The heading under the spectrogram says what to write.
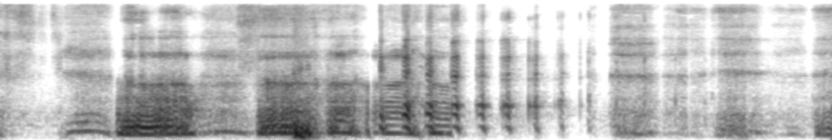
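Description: A man imitates heavy breathing: drawn-out, voiced, grunting exhales, then a quick run of short, rhythmic panting huffs, loud and theatrical, with no other sound around it.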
